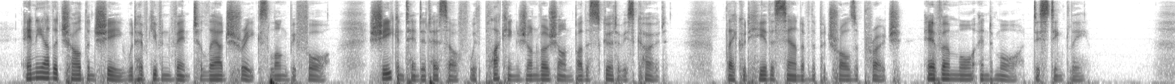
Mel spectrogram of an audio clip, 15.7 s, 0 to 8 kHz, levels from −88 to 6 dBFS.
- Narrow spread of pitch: Yes, narrow, 2.1 semitones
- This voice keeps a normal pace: Yes, average, 155 wpm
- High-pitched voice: No, low, 105 Hz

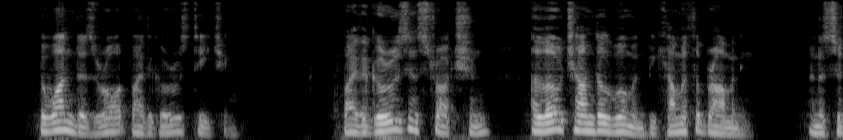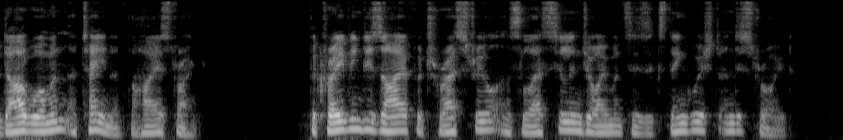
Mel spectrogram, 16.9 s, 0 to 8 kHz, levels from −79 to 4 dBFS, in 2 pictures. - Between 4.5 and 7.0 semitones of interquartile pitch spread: Yes, average, 4.8 semitones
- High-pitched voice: No, low, 115 Hz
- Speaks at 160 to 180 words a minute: No, average, 150 wpm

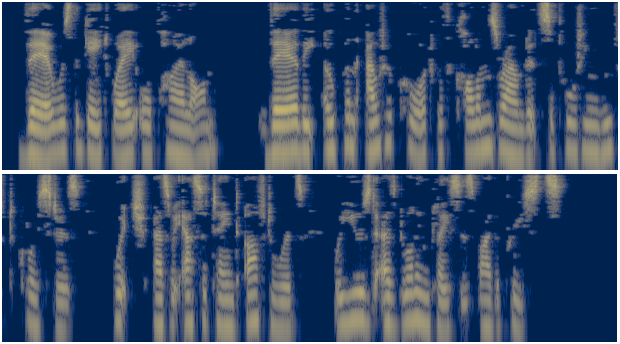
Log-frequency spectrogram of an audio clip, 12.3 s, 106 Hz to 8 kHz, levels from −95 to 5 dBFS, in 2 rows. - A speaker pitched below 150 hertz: No, medium, 165 Hz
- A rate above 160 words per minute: No, average, 150 wpm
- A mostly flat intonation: Yes, narrow, 2.3 semitones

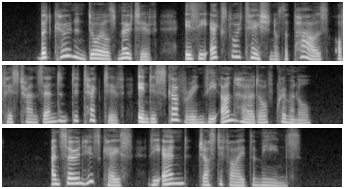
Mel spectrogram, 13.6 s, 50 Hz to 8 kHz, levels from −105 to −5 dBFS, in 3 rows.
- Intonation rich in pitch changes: Yes, wide, 7.0 semitones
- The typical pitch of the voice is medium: Yes, medium, 180 Hz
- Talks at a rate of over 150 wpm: No, slow, 135 wpm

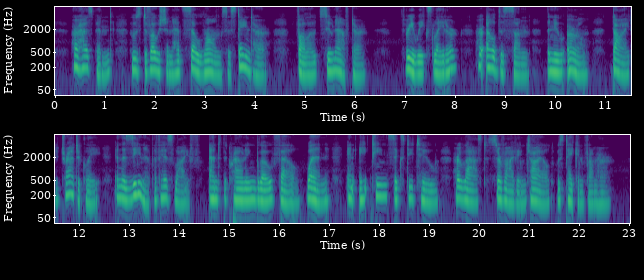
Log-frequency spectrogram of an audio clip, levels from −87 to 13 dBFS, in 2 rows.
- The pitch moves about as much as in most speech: Yes, average, 3.5 semitones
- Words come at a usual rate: No, slow, 115 wpm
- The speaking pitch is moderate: Yes, medium, 145 Hz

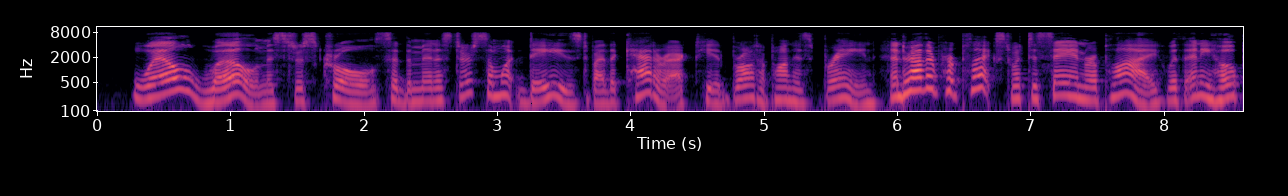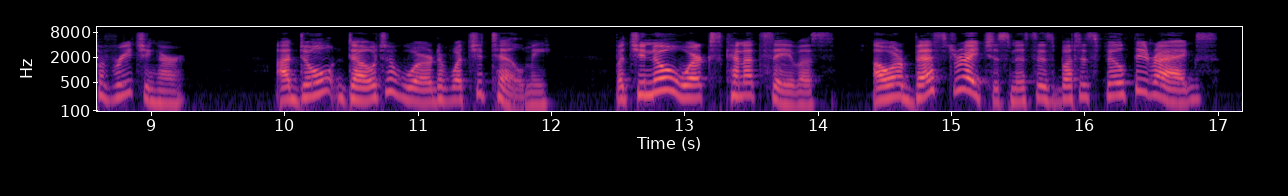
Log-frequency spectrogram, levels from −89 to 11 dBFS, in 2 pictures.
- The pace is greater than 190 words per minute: Yes, average, 200 wpm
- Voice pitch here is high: Yes, high, 195 Hz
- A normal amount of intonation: No, wide, 5.7 semitones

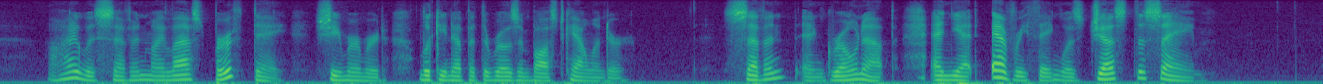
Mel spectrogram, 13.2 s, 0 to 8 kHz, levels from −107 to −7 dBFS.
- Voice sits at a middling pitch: Yes, medium, 150 Hz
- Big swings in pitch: No, average, 3.7 semitones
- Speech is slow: Yes, slow, 120 wpm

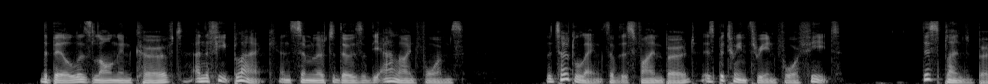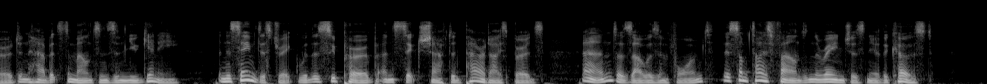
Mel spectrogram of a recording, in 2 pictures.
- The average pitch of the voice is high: No, very low, 95 Hz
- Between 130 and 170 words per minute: No, average, 200 wpm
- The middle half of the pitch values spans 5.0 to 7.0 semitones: Yes, wide, 5.6 semitones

